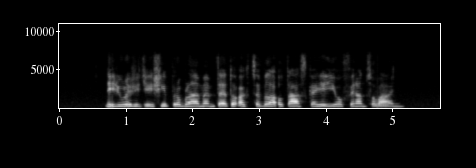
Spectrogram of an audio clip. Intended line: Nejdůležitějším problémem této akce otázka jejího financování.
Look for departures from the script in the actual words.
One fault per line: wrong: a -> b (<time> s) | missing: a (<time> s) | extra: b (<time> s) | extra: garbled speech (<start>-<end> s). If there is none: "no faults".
extra: byla (3.0 s)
